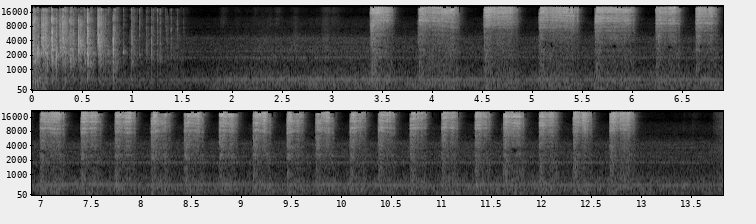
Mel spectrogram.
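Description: Lacquer or varnish is sprayed over model decals in a rapid series of short, sharp aerosol bursts, close and evenly spaced, following a brief initial hiss and a quiet pause.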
